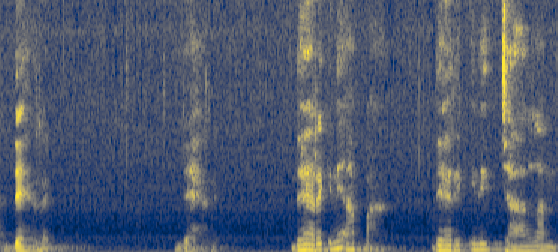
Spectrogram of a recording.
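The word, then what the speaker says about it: דרך: Ibrani adalah derek bahasa tulisannya derek bacanya derek ini apa dari Ini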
